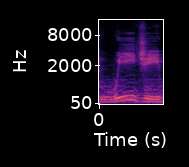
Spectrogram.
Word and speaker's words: Ouija: I'm gonna pronounce it everybody calls it Ouija board which never made sense to me it's spelled ogia so it's a silent o silent you e at the end it's just an entirely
